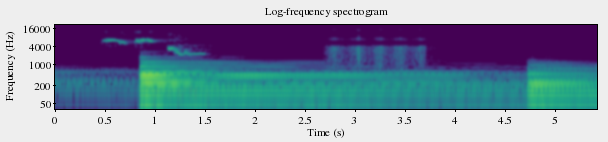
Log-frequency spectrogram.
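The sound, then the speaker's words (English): A bird in a park gives a few quick, high chirps near the start as it flies away, soon overtaken by a loud, sustained droning tone that swells again near the end. “a bird flew away.”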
